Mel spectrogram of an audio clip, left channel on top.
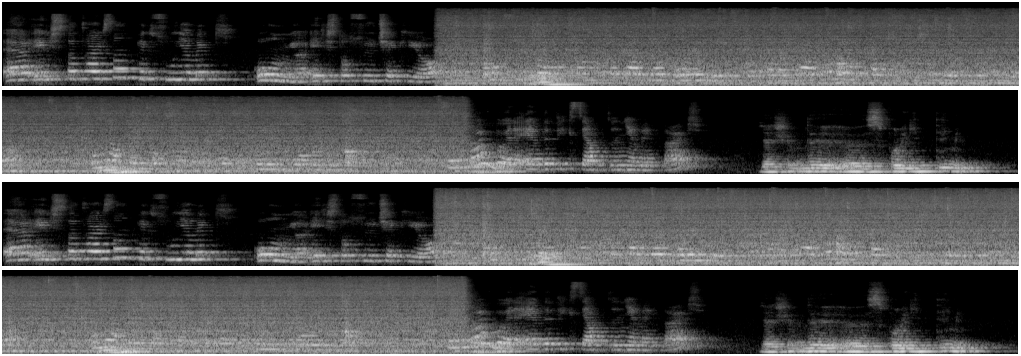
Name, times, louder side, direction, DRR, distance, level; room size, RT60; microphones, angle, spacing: voice 1, 0.0-4.4 4.8-10.4 11.0-14.3 14.6-17.1, equal, 15° left, -3 dB, 0.3 m, -23 dB
sound 1, 4.3-14.8, right 2 dB, 50° right, 0.5 m, -22 dB
voice 2, 5.2-5.5 11.1-11.5 14.8-15.2 17.7-19.7, equal, 85° left, -3 dB, 1.1 m, -17 dB
2.4 x 2.2 x 2.8 m, 0.78 s
head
